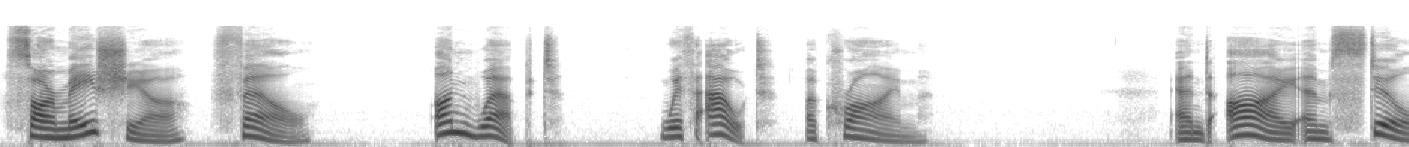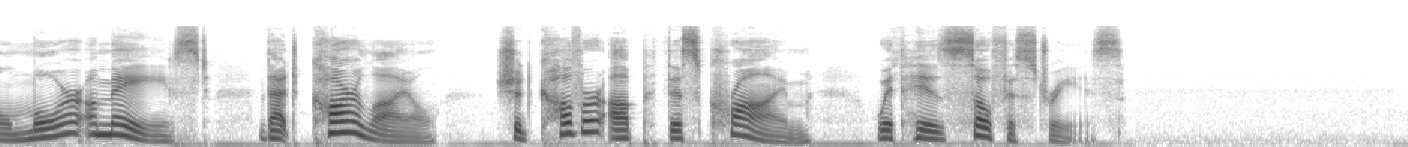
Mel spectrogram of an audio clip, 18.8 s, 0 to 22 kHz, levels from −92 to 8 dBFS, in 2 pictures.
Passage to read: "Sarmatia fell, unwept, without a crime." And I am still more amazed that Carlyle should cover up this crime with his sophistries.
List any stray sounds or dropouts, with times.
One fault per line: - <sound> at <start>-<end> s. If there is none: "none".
none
